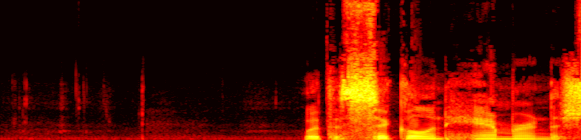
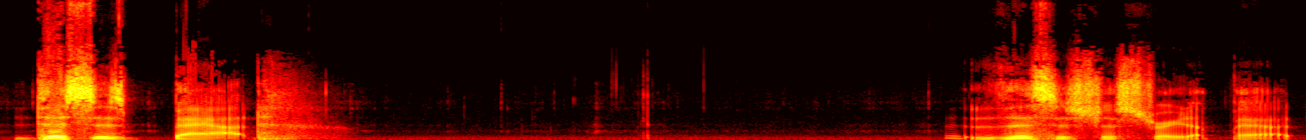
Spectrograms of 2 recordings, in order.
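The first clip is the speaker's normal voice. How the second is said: slow emphatic verdict; slower than usual. Real, not acted.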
